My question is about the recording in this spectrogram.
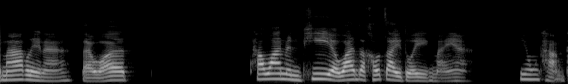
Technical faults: none

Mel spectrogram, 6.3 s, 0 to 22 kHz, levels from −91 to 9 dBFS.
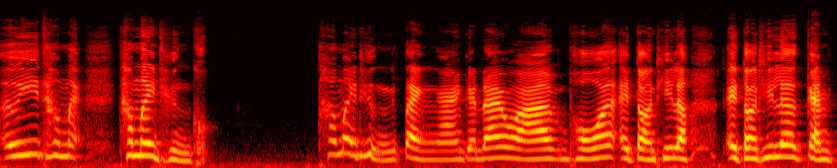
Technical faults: none

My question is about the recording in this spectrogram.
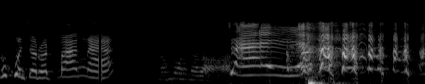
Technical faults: unconcealed Bluetooth headset packet loss

